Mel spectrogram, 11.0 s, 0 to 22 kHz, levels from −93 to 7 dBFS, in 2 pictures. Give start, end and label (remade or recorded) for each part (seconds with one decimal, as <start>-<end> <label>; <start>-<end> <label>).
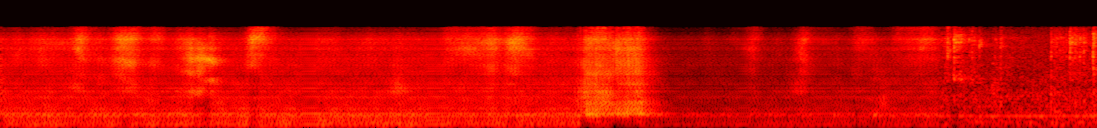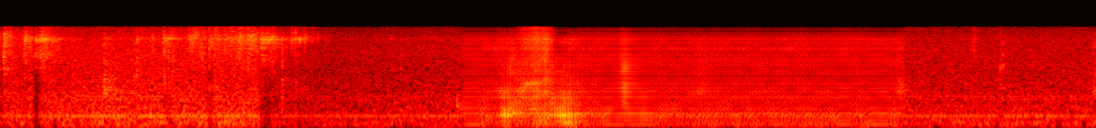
0.0-4.7 remade; 4.7-7.8 recorded; 7.8-10.0 remade; 10.0-11.0 recorded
